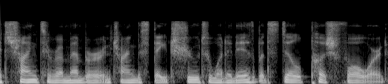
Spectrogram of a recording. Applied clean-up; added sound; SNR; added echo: none; none; none; none.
